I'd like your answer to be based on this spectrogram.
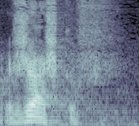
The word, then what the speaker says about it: Жашков: Жашков. Это ударение на А. Жашков.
